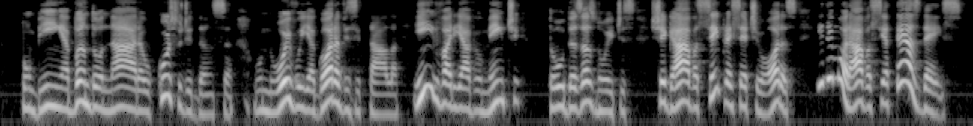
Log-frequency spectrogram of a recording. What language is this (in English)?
Portuguese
